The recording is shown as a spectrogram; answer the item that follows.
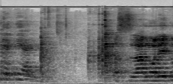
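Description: Crockery clinking: a glass and a dish handled and set down on a glass-topped table, with a couple of sharp clinks in the first second.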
